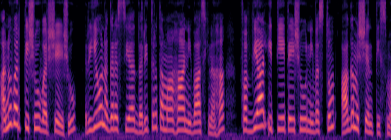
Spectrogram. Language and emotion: Sanskrit, neutral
